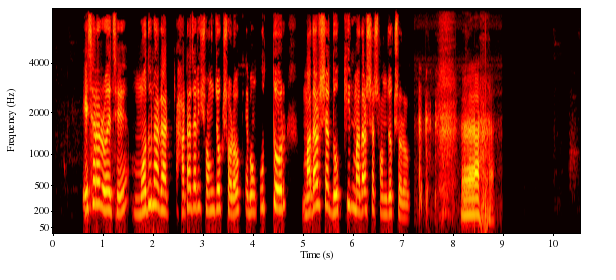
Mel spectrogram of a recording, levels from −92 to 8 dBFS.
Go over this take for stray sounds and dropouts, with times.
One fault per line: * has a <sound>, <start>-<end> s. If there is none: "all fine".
* has a laugh, 7.3-8.8 s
